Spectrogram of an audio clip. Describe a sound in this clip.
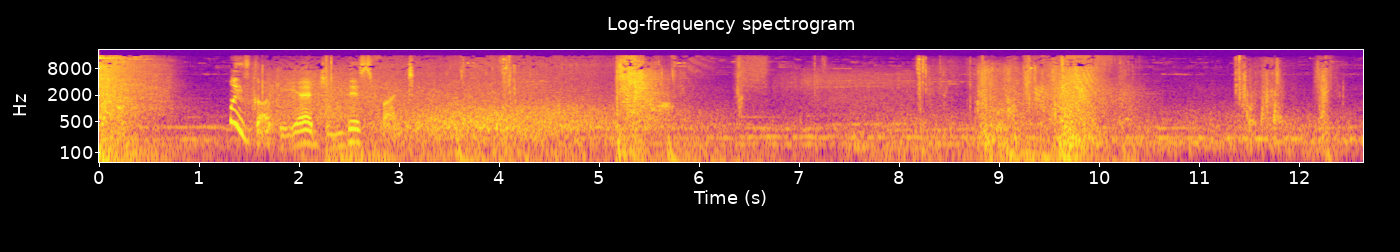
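Digital chimes and whooshes play as cards are played.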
